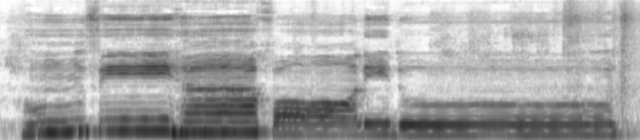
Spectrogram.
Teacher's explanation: خا کو کھینچ کے پڑھیں گے، کھڑی حرکات ہے، اور دال کو کھینچ کے پڑھیں گے کہ یہاں پہ واو مدہ ہے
